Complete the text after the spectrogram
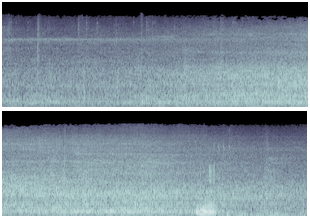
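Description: A vehicle drives past close by, its rushing sound swelling and then fading.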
